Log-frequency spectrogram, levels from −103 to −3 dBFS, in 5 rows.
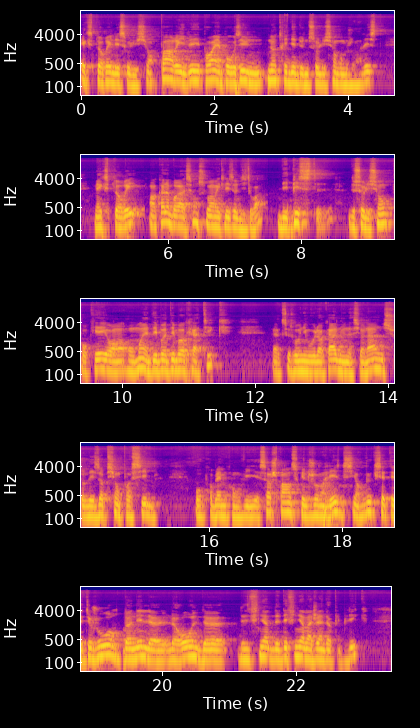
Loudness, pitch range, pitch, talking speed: -18 LUFS, 125-150 Hz, 135 Hz, 195 wpm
